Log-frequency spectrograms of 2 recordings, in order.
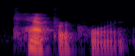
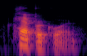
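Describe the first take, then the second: First: It is said slowly. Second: It is said at normal speed.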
